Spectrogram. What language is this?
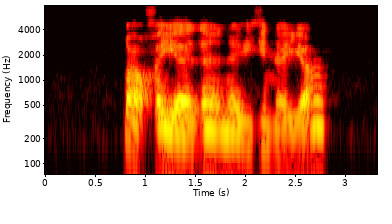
Kabyle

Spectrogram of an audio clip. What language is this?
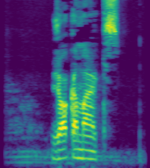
Portuguese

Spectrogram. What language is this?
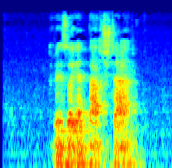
Persian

